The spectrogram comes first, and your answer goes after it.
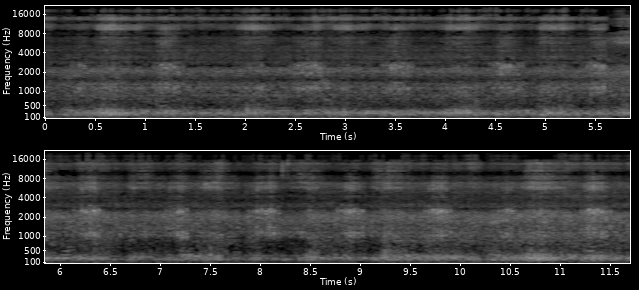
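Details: Domestic cat purring, a continuous low rumbling purr with a steady pulsing rhythm, recorded quietly close up with faint background hiss.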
